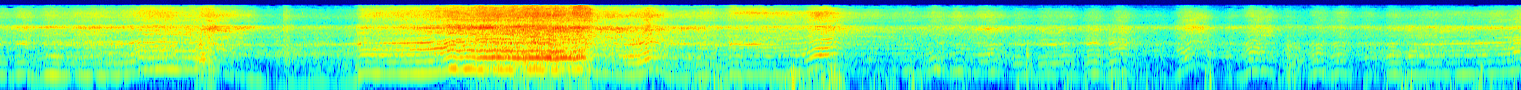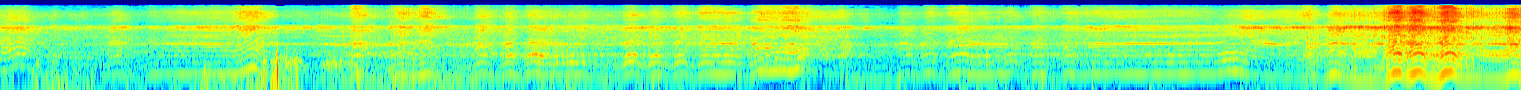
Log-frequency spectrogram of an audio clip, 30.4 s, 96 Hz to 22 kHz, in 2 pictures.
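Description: Kyosho Inferno MP7.5 nitro RC buggy's small glow engine running and revving up and down as it laps, its pitch rising and falling with the throttle. It is loudest as it passes close about five seconds in and again near the end, with a single sharp knock about eighteen seconds in.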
